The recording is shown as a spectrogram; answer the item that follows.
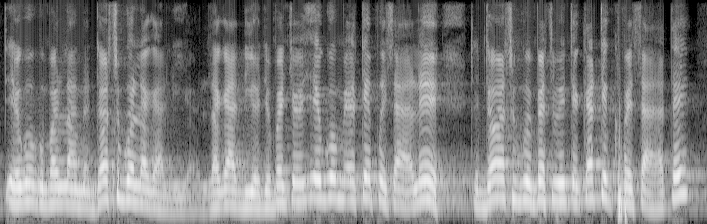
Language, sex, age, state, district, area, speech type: Maithili, male, 60+, Bihar, Darbhanga, rural, spontaneous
